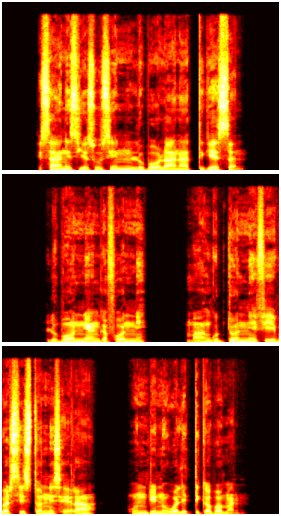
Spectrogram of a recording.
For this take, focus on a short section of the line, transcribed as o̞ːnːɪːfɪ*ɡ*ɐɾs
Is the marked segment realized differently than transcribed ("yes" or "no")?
yes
